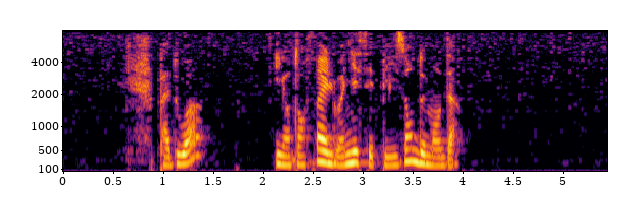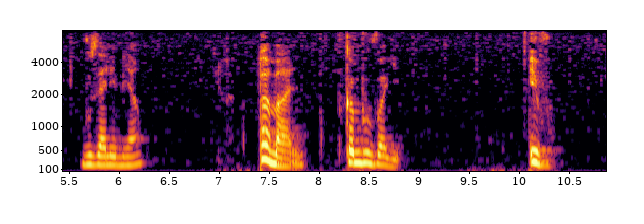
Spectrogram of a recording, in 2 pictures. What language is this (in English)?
French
